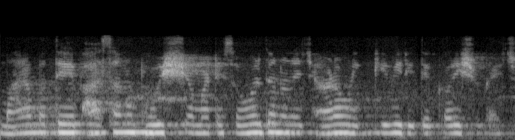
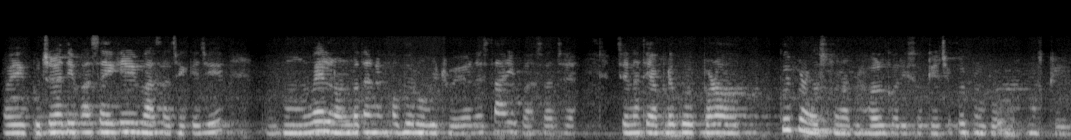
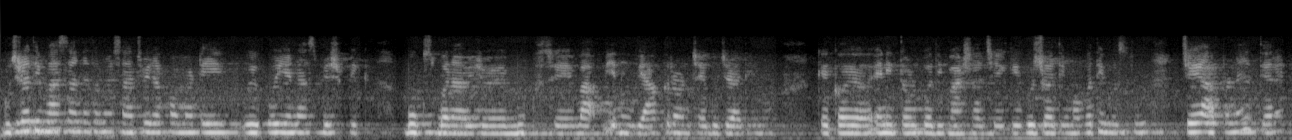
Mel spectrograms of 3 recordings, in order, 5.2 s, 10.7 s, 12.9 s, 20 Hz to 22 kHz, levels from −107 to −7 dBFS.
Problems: background sounds at intervals, echo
